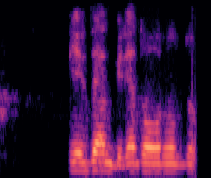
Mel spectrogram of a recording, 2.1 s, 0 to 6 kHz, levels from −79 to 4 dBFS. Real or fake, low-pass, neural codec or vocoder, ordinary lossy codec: real; 5.4 kHz; none; Opus, 16 kbps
